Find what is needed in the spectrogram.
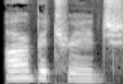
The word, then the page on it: arbitrage: American English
